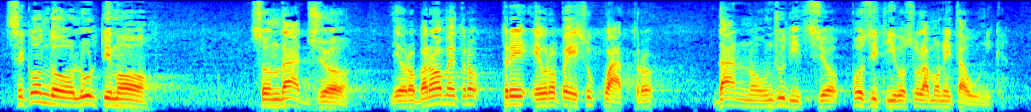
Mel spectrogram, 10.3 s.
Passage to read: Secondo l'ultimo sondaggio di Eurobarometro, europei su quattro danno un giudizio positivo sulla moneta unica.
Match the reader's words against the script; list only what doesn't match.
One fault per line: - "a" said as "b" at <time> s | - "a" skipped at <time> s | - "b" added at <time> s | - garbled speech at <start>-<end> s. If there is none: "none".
- "tre" added at 5.0 s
